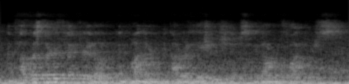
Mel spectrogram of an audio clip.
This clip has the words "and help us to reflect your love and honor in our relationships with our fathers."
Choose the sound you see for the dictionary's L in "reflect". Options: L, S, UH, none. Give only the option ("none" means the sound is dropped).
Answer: none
